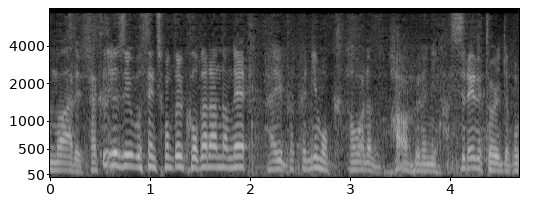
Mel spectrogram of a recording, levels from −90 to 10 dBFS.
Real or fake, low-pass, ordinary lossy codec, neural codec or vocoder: fake; none; none; codec, 16 kHz, 1.1 kbps, Voila-Tokenizer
